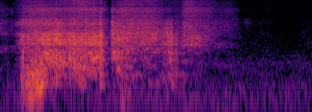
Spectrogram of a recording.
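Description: A loud, forceful nose blow: a long, hissing, honking burst followed by two shorter blasts, then trailing off into quiet. No one speaks.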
